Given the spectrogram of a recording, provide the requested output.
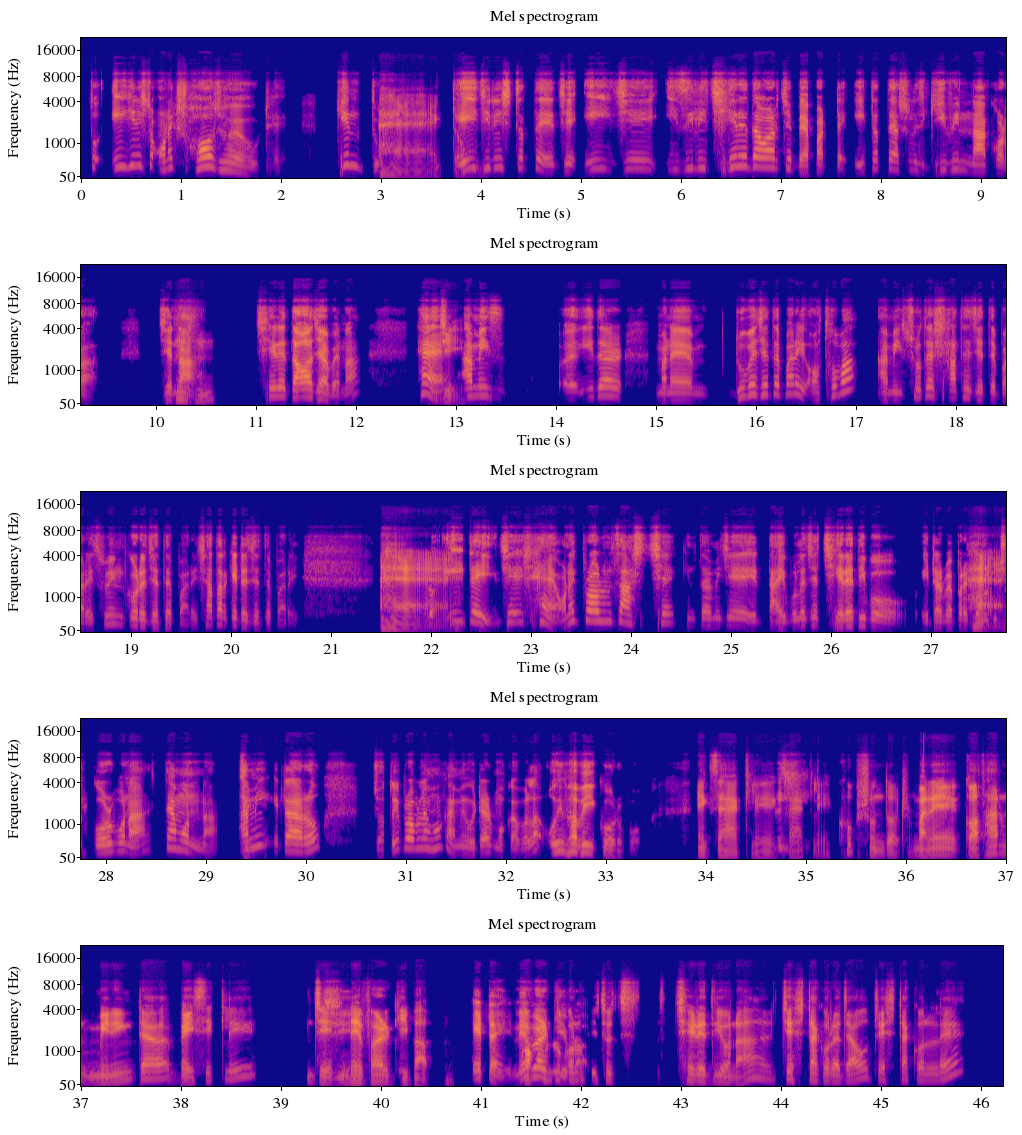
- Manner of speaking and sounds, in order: in English: "গিভইন"; in English: "ইদার"; throat clearing; in English: "বেসিক্যলি"; in English: "নেভার গিভ আপ"; in English: "নেভার গিভ আপ"
- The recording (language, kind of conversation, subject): Bengali, unstructured, কোন সেলিব্রিটির কোন উক্তি আপনার জীবনে সবচেয়ে বেশি প্রভাব ফেলেছে?
- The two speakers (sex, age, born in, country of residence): male, 25-29, Bangladesh, Bangladesh; male, 30-34, Bangladesh, Germany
